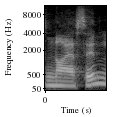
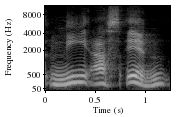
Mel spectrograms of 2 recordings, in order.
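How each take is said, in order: First: Niacin is pronounced in the standard way. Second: Niacin is pronounced in a garbled way. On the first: The speaker knows the word. The speaker calls it right. "one that can pronounce niacin" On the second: The speaker does not know the word. The speaker calls it wrong. "one that says niacin"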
